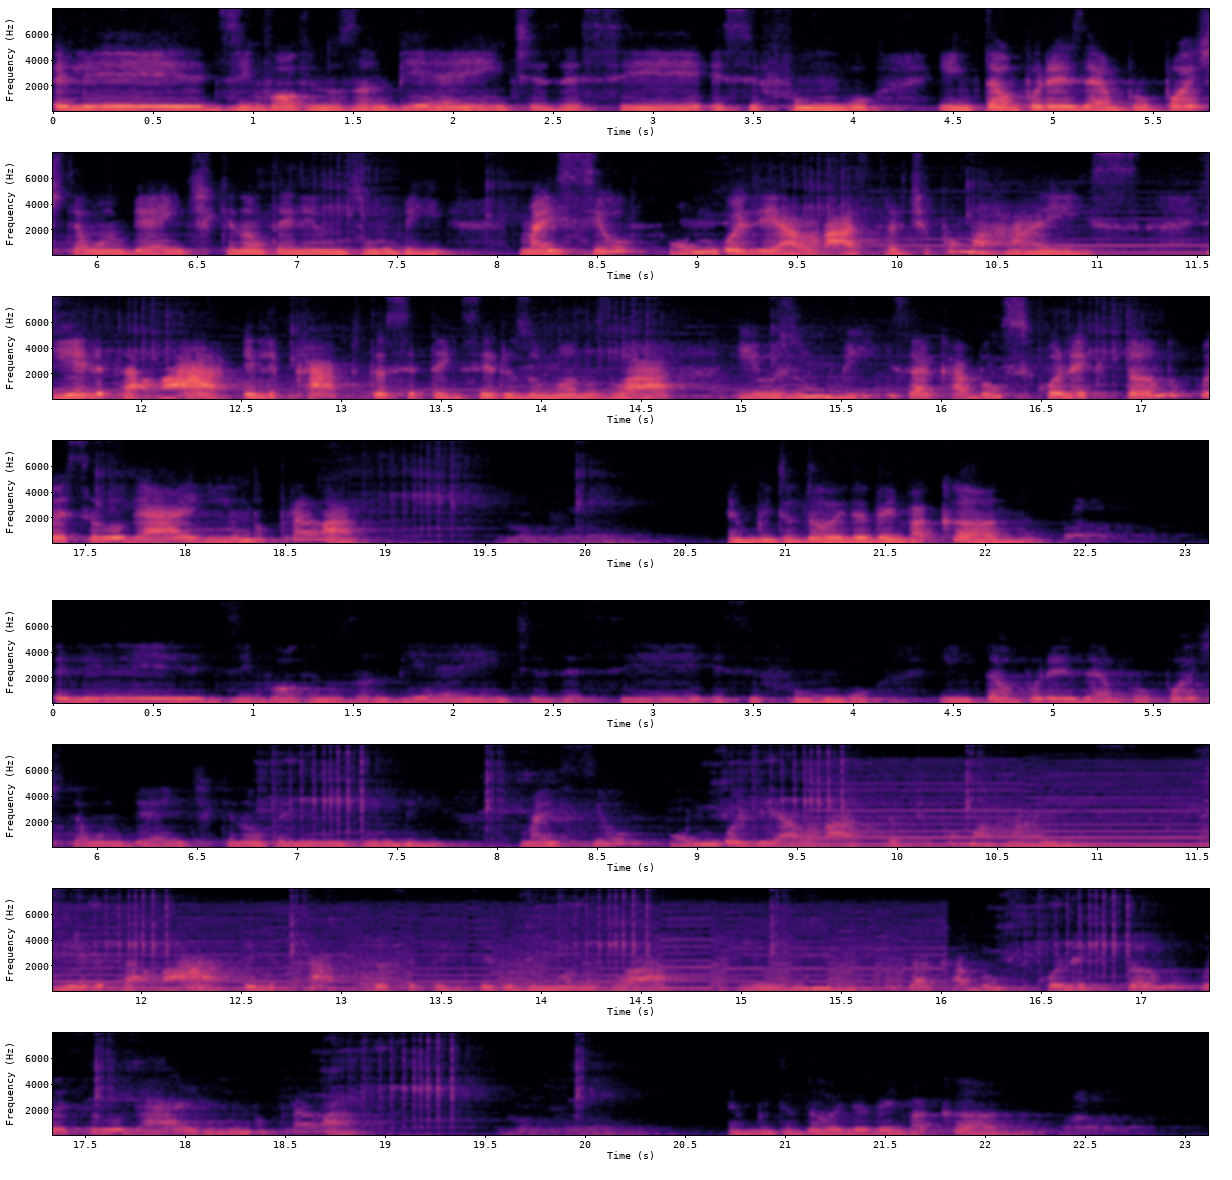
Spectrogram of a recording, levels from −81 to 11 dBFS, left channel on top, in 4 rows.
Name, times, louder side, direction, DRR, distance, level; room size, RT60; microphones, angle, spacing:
voice 1, 0.0-7.8 8.1-18.9 20.7-22.3, left 8 dB, 80° left, 0.3 m, -23 dB
sound 1, 6.8-20.0, right 5 dB, 30° right, 0.9 m, -48 dB
sound 2, 9.5-16.0, right 6 dB, 60° right, 0.5 m, -38 dB
voice 2, 11.5-11.8 19.5-20.2 22.4-22.5, left 2 dB, 55° left, 4.1 m, -45 dB
13.5 x 12.5 x 3.8 m
head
